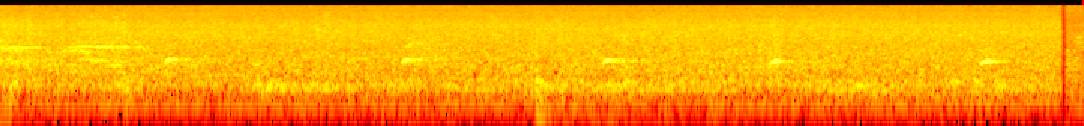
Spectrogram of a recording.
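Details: Green-billed malkoha giving five short, soft single notes at a mid pitch, spaced about one to one and a half seconds apart, over a steady hiss of background noise.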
